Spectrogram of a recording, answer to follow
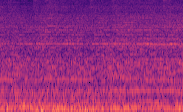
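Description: Live funk band playing loudly, with drum kit and electric bass guitar.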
